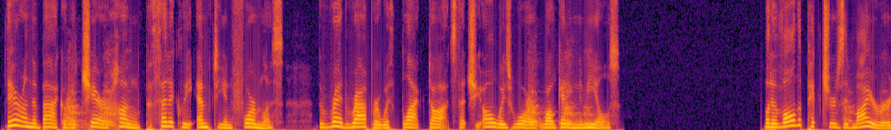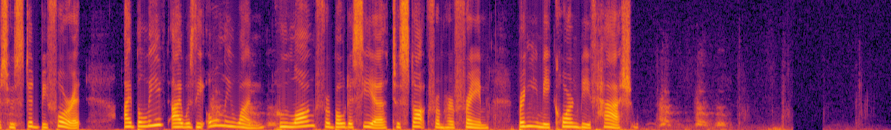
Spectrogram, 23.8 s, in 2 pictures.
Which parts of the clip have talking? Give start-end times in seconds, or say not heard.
0.1-8.3, 10.2-20.4.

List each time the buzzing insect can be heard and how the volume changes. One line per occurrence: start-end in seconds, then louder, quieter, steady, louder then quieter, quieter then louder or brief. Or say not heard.
not heard.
